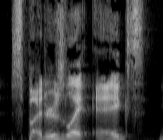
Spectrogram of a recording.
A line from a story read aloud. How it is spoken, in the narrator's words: giggled Greg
